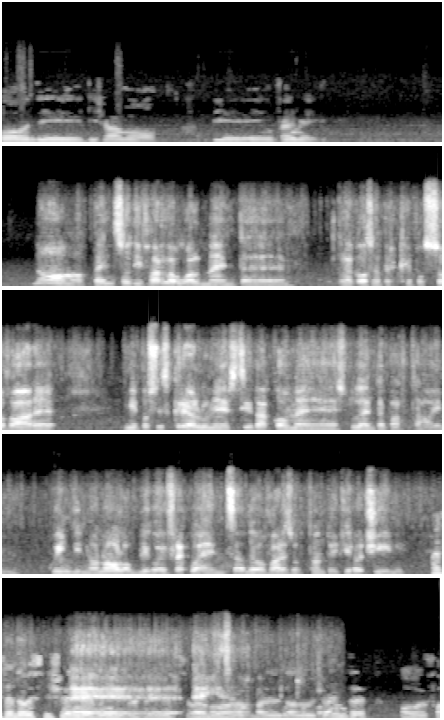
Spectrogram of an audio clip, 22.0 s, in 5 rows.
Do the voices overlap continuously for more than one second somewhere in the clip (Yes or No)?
Yes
